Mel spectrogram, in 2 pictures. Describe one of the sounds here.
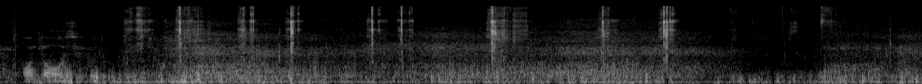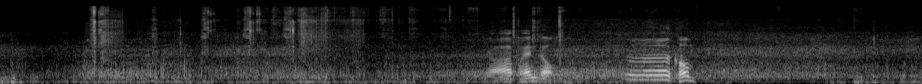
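A knife shaves thin curls from a stick of palm wood.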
